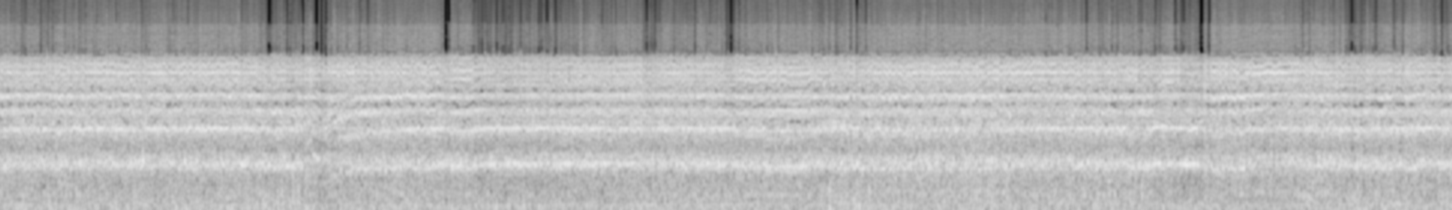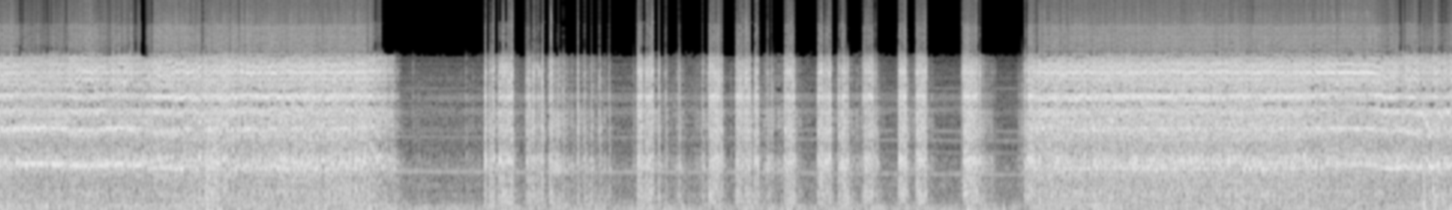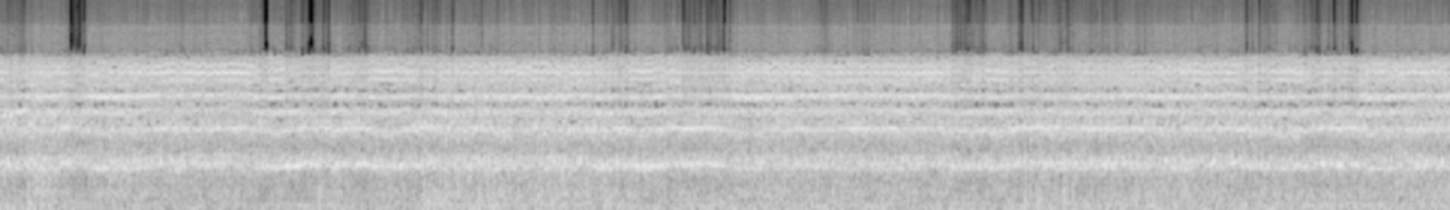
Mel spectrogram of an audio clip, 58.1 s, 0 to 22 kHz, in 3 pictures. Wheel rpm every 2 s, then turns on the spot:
230, 220, 200, 230, 230, 220, 220, 230, 230, 230, 220, 200, 30, 20, 20, 20, 90, 210, 220, 220, 230, 230, 220, 220, 220, 220, 230, 220, 220.
24-32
